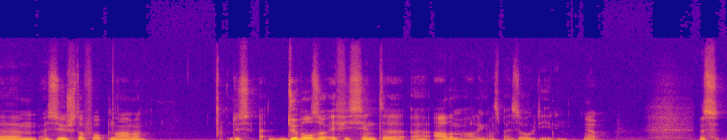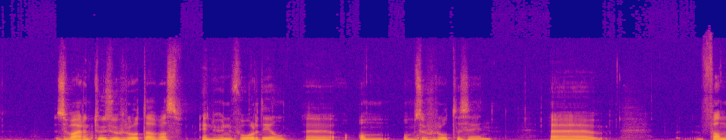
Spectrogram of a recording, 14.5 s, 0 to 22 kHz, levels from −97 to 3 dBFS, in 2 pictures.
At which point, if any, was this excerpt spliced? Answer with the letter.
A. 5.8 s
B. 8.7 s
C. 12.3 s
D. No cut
D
